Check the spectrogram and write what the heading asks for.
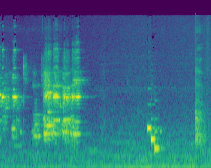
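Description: A voice talking over a phone's loudspeaker for about the first second and a half, then a short falling vocal sound about three seconds in.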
